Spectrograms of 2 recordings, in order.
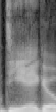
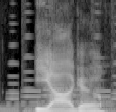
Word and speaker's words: Iago: I always called him Diego, but I guess it's Iago.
